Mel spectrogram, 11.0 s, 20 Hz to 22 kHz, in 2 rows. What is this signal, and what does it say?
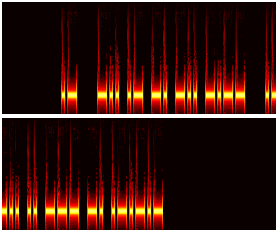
Morse code, heard as a keyed tone, about 20 wpm, 700 Hz. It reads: A DANDY LION.
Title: All-Age Appropriate Jokes - 20wpm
